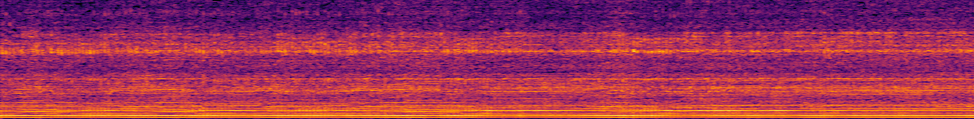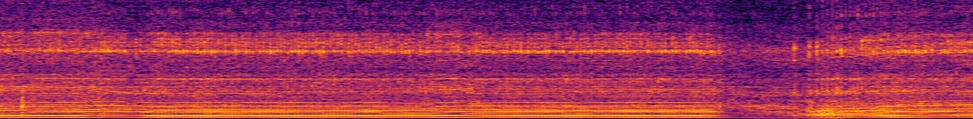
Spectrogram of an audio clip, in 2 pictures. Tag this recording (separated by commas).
Chainsaw, chainsawing trees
